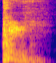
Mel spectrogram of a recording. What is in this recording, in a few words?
Pain Heavy; Warframe; Dax Heavy; Battle Barks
